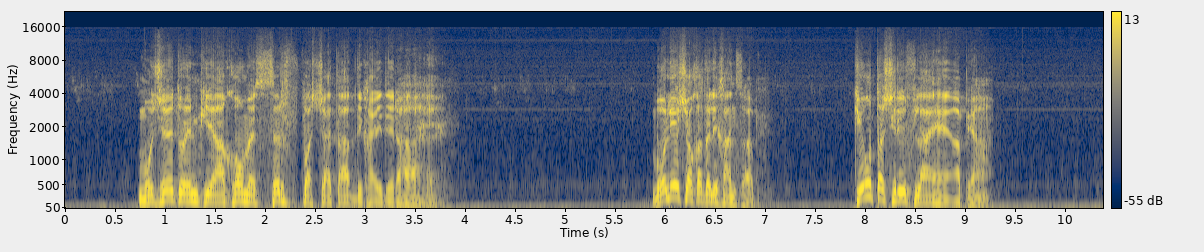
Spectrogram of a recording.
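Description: A man speaks forcefully and tensely, close by.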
